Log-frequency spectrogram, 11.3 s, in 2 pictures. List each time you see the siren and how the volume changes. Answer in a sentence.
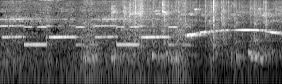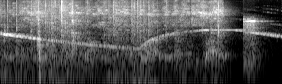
The siren can be heard from 0.0 to 11.2 s, getting quieter.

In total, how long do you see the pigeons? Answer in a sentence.
You can hear the pigeons for 9 seconds altogether.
